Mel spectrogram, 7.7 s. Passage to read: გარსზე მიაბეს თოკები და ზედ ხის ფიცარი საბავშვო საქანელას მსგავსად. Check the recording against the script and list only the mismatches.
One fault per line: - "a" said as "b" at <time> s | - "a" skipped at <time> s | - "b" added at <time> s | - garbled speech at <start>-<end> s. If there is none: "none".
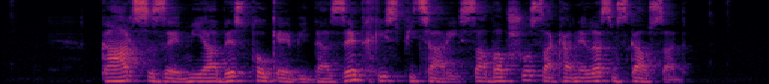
none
